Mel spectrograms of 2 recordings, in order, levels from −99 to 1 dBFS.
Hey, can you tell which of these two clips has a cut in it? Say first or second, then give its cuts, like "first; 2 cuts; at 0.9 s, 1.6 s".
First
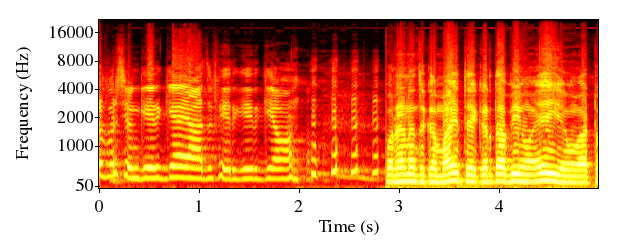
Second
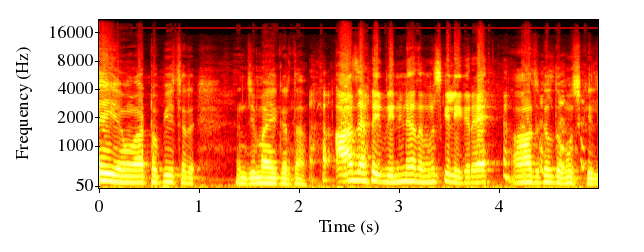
first; 1 cut; at 2.7 s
